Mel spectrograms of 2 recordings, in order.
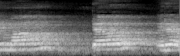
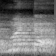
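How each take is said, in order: First: मटर said letter by letter, slowly; sounded out. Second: Said in the usual way. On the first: Shown as a demonstration. Teacher showing how मटर is read, sounded out letter by letter. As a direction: draw out म, ट, र as separate sounds. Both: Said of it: "तो इसको कैसे पढ़ेंगे?".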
